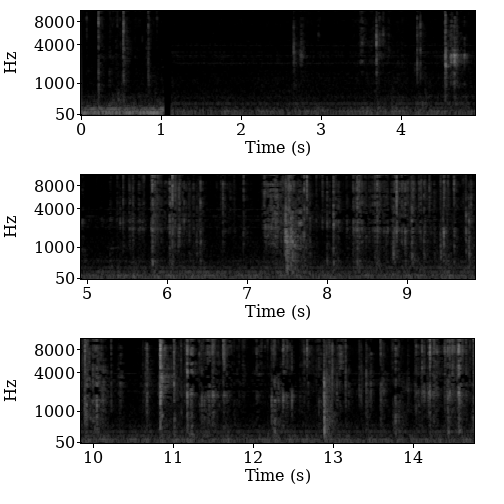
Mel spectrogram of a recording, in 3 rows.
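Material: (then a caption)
Soap. A green-handled utility knife scrapes dry, crumbly chunks off a solid rectangular brown 72% laundry soap bar held in the hand. After a brief low hum that cuts off in the first second, a quiet run of crisp, bright scraping and crunching clicks follows, with sharper snaps standing out here and there.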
